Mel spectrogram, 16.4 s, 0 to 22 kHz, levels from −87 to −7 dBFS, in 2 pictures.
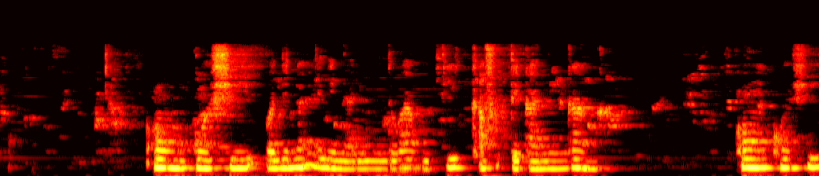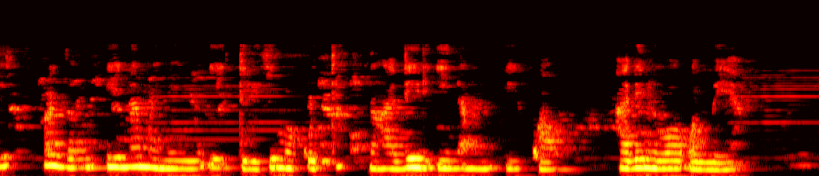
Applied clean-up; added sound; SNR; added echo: classical method WPE with log-MMSE.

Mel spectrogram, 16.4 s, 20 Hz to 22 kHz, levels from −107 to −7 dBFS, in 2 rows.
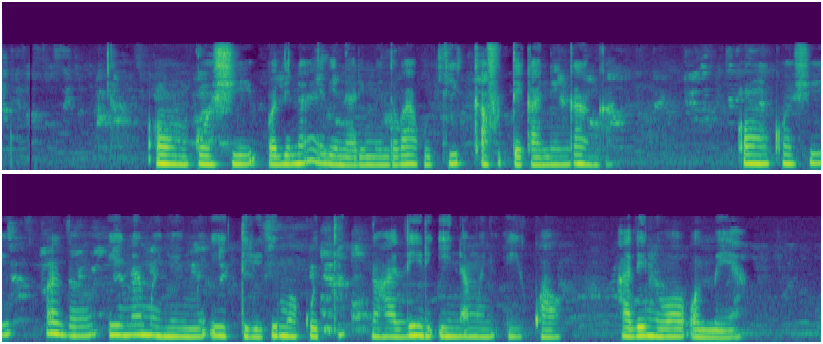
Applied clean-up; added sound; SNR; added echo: none; none; none; none.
